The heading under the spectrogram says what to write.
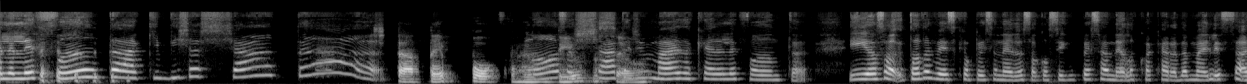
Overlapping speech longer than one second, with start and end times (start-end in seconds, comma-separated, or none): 5.2-6.5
